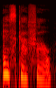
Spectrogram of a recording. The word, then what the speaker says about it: SKV: Et en fait, on le prononce, même en Transylvanie, même quand on parle roumain ou hongrois, on le prononce à l'allemande. Le V en allemand se dit V, et donc on dit SKV.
